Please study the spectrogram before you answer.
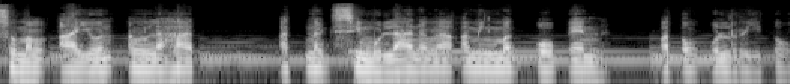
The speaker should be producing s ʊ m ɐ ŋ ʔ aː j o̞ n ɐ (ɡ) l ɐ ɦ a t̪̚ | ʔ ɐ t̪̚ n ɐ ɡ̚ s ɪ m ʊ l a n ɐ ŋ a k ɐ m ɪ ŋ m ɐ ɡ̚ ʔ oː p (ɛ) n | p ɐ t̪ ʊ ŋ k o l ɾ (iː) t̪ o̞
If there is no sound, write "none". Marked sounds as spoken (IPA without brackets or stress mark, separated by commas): ŋ, ɛ, iː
